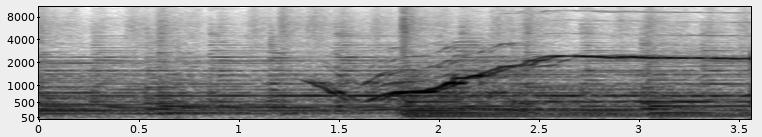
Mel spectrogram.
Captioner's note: caller bugling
